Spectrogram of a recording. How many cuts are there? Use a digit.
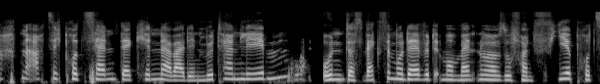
0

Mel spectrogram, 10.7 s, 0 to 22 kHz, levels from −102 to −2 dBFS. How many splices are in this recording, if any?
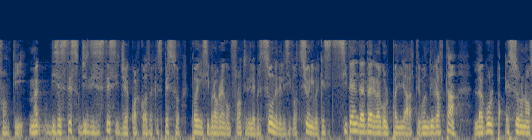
3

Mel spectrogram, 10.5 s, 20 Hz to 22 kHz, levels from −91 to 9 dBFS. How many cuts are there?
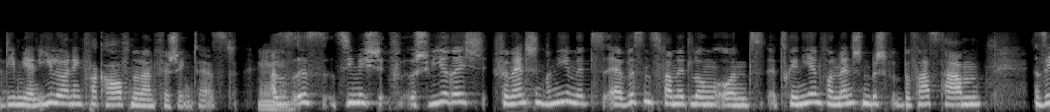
2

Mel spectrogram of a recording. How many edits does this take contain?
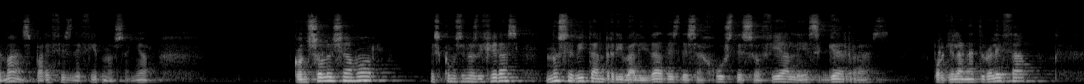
0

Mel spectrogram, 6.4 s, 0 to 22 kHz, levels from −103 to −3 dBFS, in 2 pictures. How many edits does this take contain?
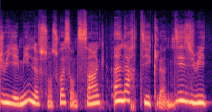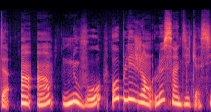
2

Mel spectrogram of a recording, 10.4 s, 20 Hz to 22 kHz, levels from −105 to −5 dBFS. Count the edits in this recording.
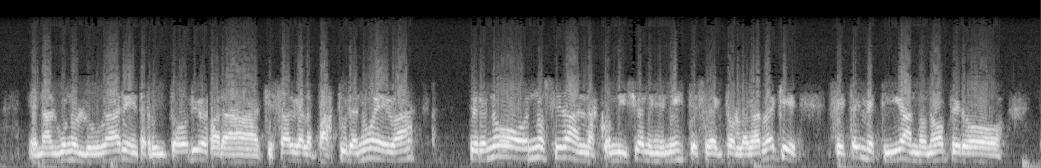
3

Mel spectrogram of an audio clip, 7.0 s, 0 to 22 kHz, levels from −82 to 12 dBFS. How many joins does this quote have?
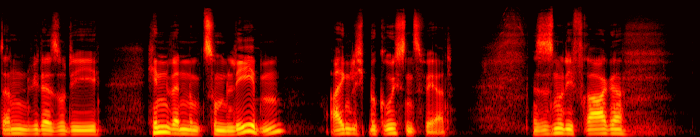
0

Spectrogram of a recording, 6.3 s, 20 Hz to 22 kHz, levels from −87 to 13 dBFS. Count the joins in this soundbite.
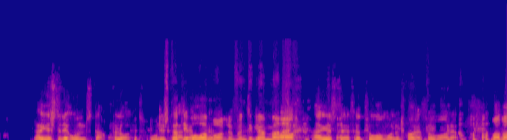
0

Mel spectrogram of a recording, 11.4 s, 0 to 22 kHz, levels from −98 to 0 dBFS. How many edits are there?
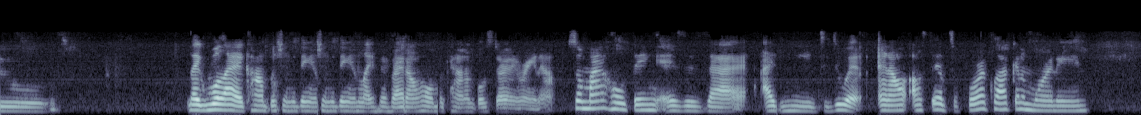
4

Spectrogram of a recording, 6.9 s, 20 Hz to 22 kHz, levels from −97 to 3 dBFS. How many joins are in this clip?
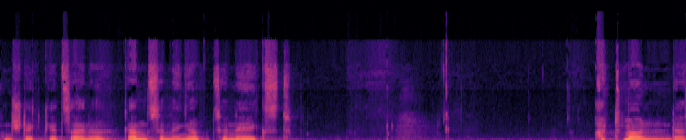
1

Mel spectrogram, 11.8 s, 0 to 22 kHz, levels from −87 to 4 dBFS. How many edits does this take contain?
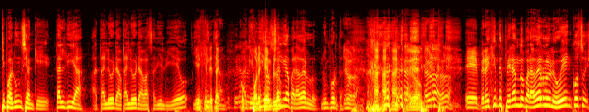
2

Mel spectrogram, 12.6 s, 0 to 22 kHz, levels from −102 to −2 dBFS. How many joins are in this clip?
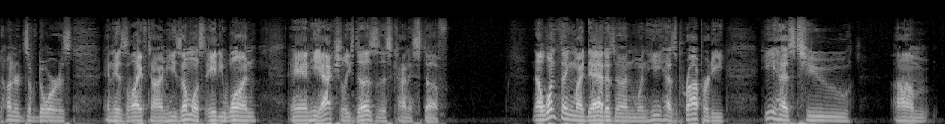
4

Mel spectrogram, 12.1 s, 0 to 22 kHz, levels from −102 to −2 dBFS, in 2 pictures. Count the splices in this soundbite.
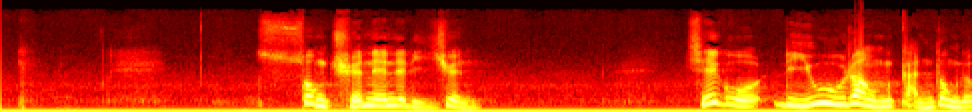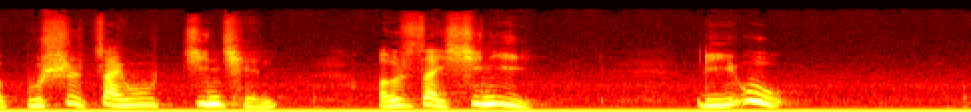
1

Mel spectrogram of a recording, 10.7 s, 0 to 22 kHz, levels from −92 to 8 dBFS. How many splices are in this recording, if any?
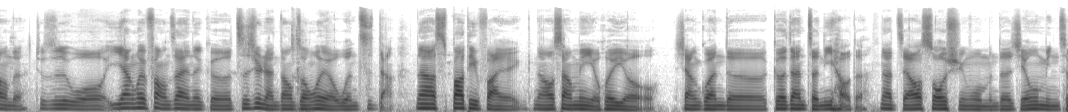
1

